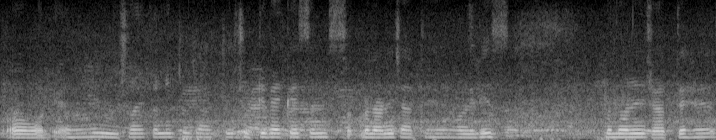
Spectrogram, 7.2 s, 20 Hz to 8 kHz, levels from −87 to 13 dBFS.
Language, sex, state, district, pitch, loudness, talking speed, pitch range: Hindi, female, Maharashtra, Gondia, 205 Hz, -15 LUFS, 160 wpm, 200-215 Hz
